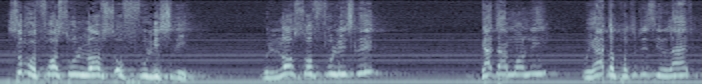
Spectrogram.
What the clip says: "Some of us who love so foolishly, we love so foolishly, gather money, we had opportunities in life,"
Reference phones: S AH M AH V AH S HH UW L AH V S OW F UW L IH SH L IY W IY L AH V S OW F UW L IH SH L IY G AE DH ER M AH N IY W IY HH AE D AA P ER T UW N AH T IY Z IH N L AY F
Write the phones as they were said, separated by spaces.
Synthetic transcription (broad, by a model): S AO M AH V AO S HH UW L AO V S OW F UW L IH SH L IY W IY L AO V S OW F UW L IH SH L IY G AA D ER M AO N IY W IY HH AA D AA P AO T UW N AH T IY IH N L AY F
